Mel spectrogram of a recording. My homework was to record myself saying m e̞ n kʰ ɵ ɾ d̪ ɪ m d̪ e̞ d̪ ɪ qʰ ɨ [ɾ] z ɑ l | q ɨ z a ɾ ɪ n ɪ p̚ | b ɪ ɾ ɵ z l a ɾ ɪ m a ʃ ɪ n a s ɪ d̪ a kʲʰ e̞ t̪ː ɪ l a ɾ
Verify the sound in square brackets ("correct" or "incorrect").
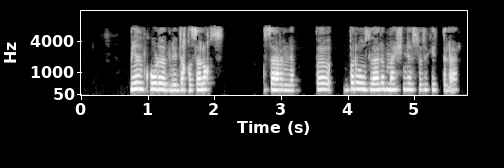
incorrect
